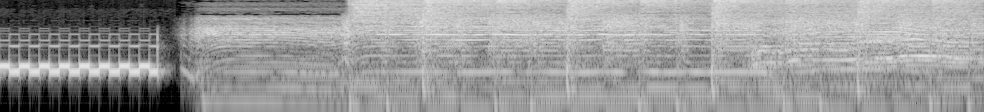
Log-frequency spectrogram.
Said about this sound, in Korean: 전화 왔어요. 전화 받아주세요.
